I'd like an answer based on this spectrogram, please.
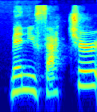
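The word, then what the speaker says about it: Manufaktur: This had the G manufacturer. Is it still manufacturer? If they spell it like German, it's not. It's f a k tur r. manufactur package. Manufactur. Manufactur package.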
